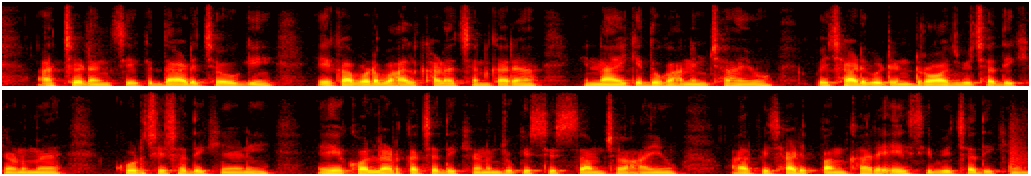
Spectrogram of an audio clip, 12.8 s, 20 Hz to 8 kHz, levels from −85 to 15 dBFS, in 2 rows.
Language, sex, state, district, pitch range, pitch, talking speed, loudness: Hindi, male, Uttarakhand, Tehri Garhwal, 115-125 Hz, 120 Hz, 220 wpm, -20 LUFS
